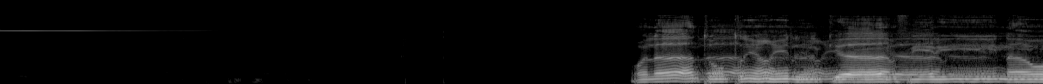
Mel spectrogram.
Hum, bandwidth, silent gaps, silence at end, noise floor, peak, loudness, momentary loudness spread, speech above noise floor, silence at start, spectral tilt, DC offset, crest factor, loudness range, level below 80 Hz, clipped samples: none; 11 kHz; none; 0 s; -83 dBFS; -12 dBFS; -26 LUFS; 23 LU; 58 dB; 0 s; -6.5 dB/octave; under 0.1%; 18 dB; 8 LU; -66 dBFS; under 0.1%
